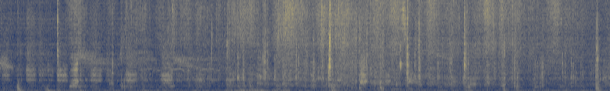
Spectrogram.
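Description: German Shepherd panting, with irregular taps and knocks from its paws on the wooden dog-walk plank.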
